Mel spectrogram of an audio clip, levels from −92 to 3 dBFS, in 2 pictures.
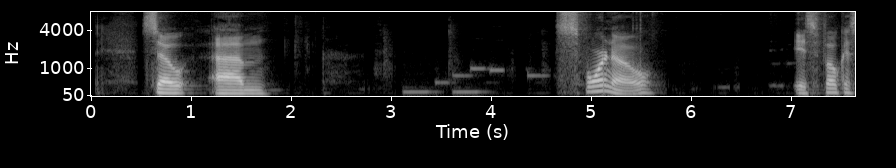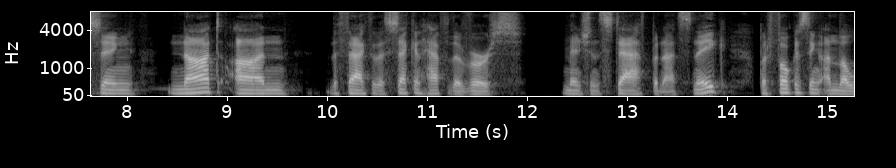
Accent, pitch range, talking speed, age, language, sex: American, 115-160 Hz, 100 wpm, 30-49, English, male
